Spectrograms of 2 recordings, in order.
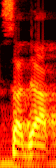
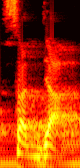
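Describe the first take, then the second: First: The middle consonant is short and single. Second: The middle consonant is doubled and held.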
